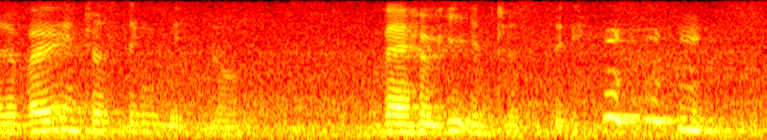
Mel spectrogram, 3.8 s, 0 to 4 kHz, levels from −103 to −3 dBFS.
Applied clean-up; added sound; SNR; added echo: none; none; none; none.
